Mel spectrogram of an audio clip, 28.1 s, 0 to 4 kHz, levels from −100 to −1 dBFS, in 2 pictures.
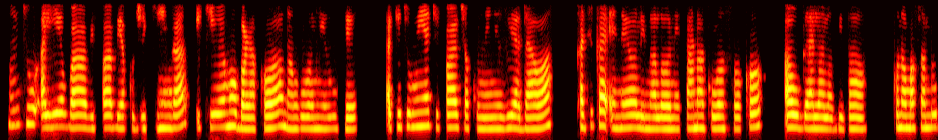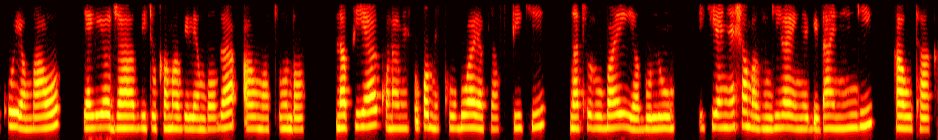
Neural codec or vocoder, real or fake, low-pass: codec, 16 kHz, 2 kbps, X-Codec, HuBERT features, trained on balanced general audio; fake; 3.6 kHz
